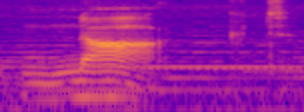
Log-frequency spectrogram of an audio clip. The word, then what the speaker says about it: knocked: toads house he can knocked the k is silent she's just keeping the end company while he does the talking so it's he knocked on the front door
